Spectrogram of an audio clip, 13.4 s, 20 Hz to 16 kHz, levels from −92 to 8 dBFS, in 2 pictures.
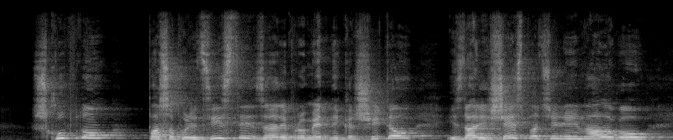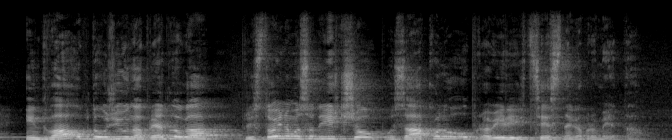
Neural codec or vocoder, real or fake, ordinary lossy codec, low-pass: none; real; AAC, 96 kbps; 14.4 kHz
